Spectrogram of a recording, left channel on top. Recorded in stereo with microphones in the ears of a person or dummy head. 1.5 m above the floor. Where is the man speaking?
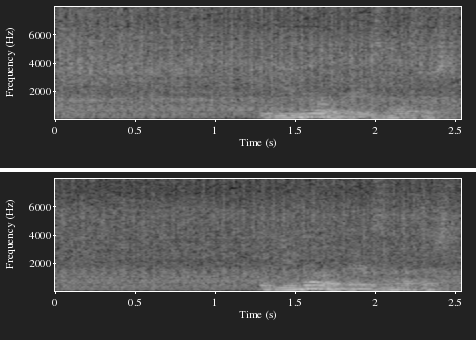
10° left (ahead or behind), 2.5 m; by 2.4 s 20° left (ahead or behind), 3 m.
